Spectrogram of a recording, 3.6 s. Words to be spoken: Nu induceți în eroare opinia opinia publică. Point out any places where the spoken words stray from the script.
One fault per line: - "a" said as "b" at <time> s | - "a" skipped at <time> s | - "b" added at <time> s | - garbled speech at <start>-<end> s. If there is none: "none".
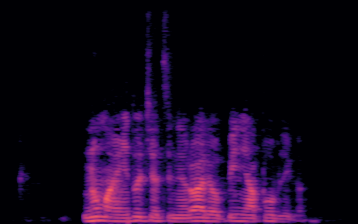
- "mai" added at 1.0 s
- "opinia" skipped at 2.6 s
